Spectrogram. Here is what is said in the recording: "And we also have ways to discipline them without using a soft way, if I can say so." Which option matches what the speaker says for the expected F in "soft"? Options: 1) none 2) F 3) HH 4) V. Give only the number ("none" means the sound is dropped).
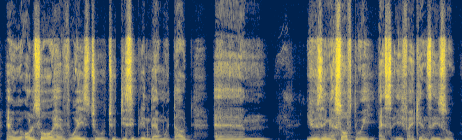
2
